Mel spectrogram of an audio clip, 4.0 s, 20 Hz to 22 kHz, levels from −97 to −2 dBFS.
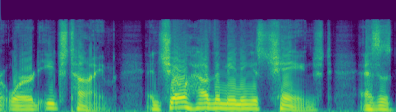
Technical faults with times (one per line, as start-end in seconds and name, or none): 0.00-3.96 hard clipping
